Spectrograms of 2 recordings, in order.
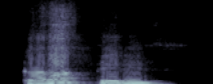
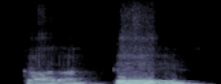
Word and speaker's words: caracteres: Carácter, ¿no? Es grave, se pronuncia carácter, pero cuando lo pasamos al plural, no se dice caracteres, no se dice caracteres, la palabra es caracteres, ¿correcto? Eso pasa con algunas palabras, que cuando se pronuncian cambia la posición del acento. Carácter, singular, y plural, caracteres.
